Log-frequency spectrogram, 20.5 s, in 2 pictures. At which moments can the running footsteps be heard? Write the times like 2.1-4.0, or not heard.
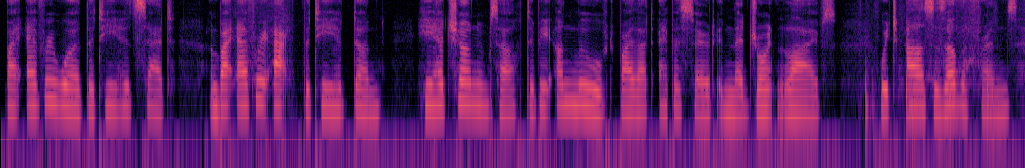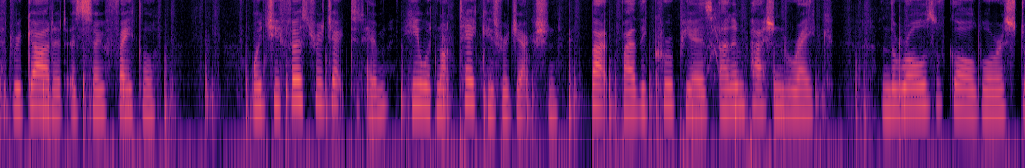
8.7-19.6.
